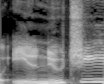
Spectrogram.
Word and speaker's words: Iannucci: Created by Armando Iannucci.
